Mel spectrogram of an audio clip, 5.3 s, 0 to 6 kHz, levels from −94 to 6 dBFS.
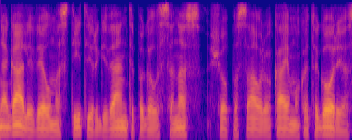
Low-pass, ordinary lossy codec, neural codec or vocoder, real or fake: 5.4 kHz; AAC, 48 kbps; none; real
